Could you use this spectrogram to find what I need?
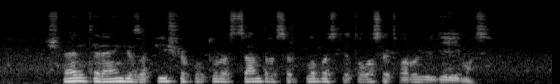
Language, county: Lithuanian, Tauragė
